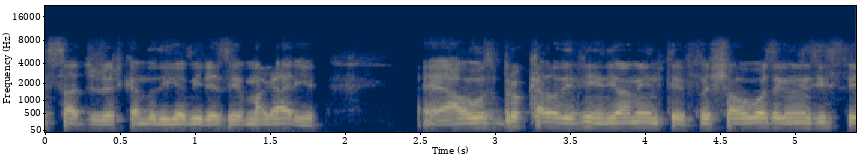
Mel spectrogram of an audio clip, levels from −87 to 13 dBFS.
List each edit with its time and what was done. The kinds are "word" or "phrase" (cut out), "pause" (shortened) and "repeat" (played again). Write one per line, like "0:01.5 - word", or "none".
none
